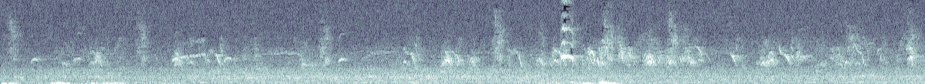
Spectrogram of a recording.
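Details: Eurasian tree sparrows singing near their nest on a roof: quick, irregular high chirps and twitters, often overlapping, over steady background hiss with a few low thumps.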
